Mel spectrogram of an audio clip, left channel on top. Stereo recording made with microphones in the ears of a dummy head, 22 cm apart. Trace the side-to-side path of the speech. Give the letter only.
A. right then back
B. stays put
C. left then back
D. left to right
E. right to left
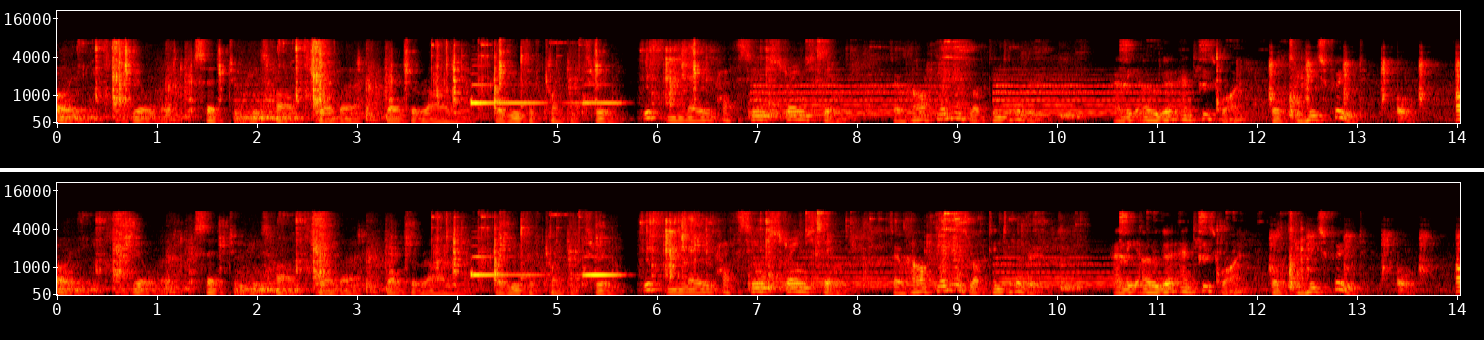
A.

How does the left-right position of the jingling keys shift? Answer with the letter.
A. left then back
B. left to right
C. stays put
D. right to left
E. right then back
B.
